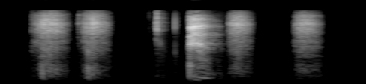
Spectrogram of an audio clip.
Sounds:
Sniff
